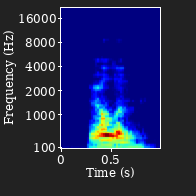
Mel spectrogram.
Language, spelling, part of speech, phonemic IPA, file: Dutch, rallen, verb / noun, /ˈrɑlə(n)/, Nl-rallen.ogg
- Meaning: plural of ral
